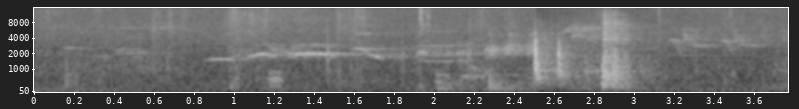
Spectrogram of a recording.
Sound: birdsong

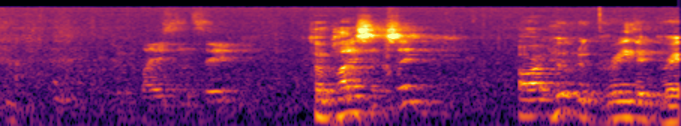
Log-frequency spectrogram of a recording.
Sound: laughter

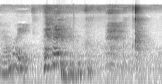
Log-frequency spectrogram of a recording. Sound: laughter

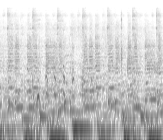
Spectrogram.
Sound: lady chuckles

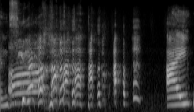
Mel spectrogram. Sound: both laughing

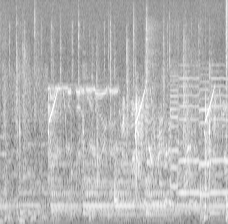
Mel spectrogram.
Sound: cat paws padding

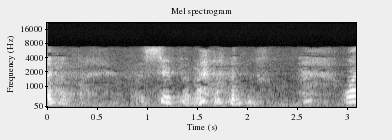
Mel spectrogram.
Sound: laughs

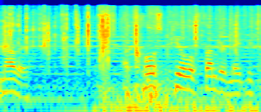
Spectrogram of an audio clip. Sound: cards shuffling

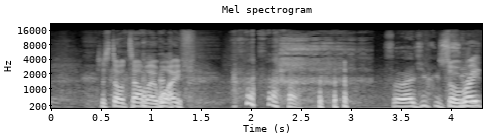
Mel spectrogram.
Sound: the guys laugh

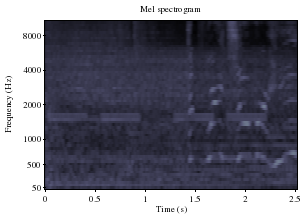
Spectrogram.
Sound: error alarm blares

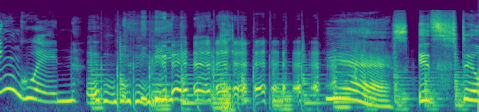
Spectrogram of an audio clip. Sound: laughing

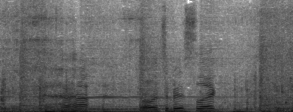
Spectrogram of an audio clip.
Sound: laughing

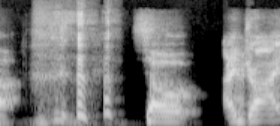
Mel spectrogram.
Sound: laughs

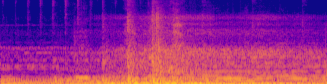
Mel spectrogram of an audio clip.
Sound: grunts

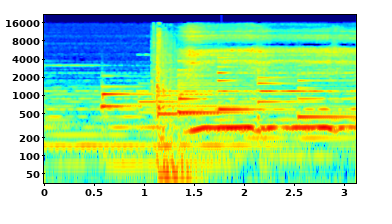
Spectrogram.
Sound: door closes

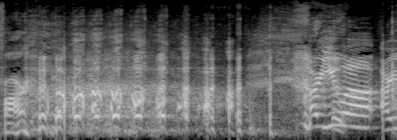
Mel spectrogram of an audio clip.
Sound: laughter

